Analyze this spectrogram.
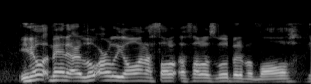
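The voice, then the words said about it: Hoarse, worn-out voice. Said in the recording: “my voice is gone”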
